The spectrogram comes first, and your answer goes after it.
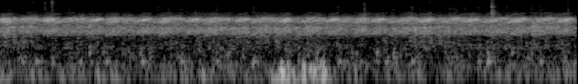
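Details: Night frog chorus from a drizzly rural setting: overlapping buzzy croaks pulse steadily about twice a second, forming a dense wall of sound, with a brief low thump near the middle and soft rain ticks.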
